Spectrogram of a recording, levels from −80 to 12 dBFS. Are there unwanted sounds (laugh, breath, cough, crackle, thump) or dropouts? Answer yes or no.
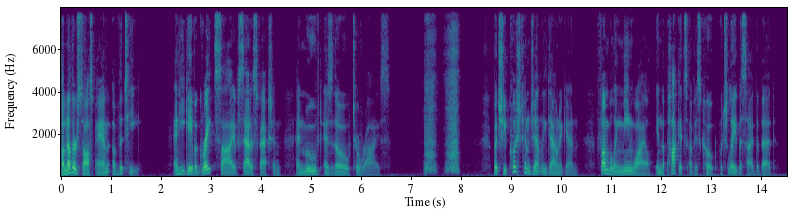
yes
